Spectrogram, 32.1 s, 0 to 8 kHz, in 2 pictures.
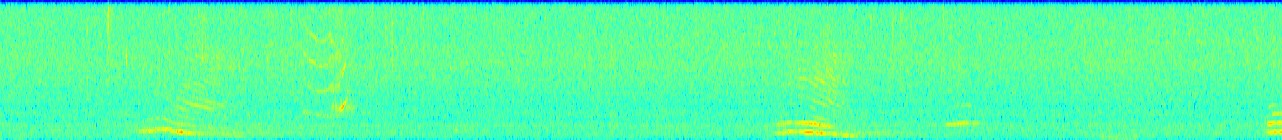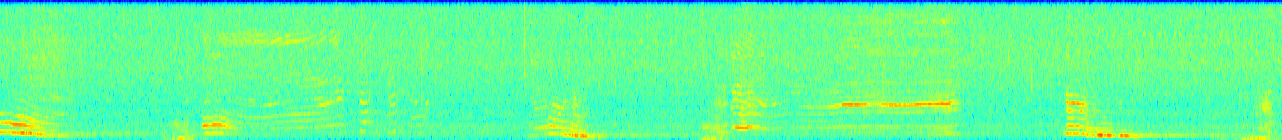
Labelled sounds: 1.9	2.8	humpback whale, 0.81 to 2.4 kHz
3.9	4.5	humpback whale, 1.7 to 6.2 kHz
9.7	10.5	humpback whale, 0.78 to 3.6 kHz
11.8	12.3	humpback whale, 0.91 to 2.1 kHz
15.8	16.7	humpback whale, 0.78 to 2.3 kHz
18.5	20.4	humpback whale, 0.78 to 5.9 kHz
22.7	23.3	humpback whale, 0.78 to 2.1 kHz
24.8	28.1	humpback whale, 0.78 to 2.7 kHz
29.3	29.6	humpback whale, 0.78 to 2.8 kHz

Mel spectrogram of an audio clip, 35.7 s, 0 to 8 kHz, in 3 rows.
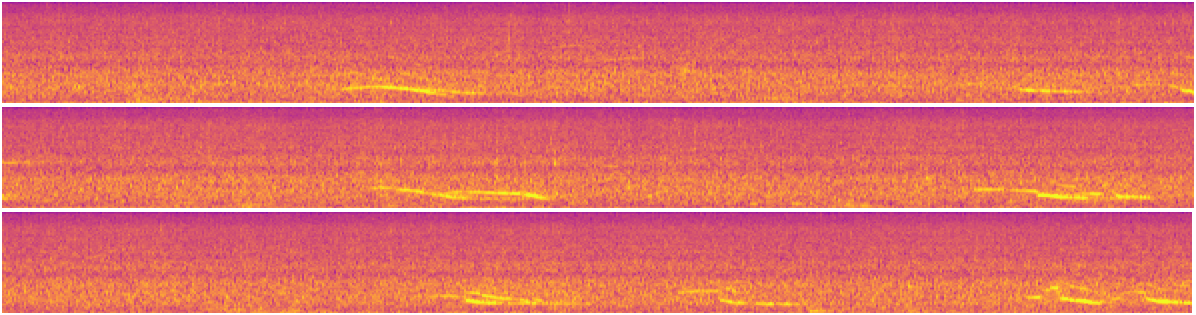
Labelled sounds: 5.5	5.9	humpback whale, 1.9 to 2.2 kHz
11.8	12.1	humpback whale, 1.4 to 1.5 kHz

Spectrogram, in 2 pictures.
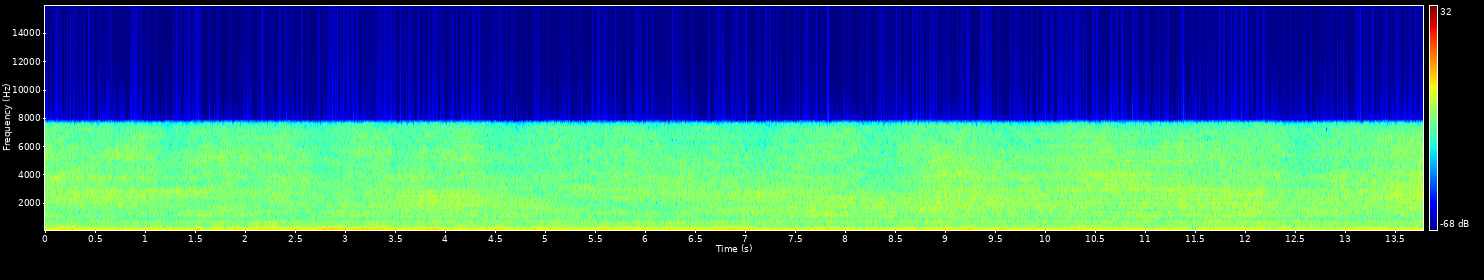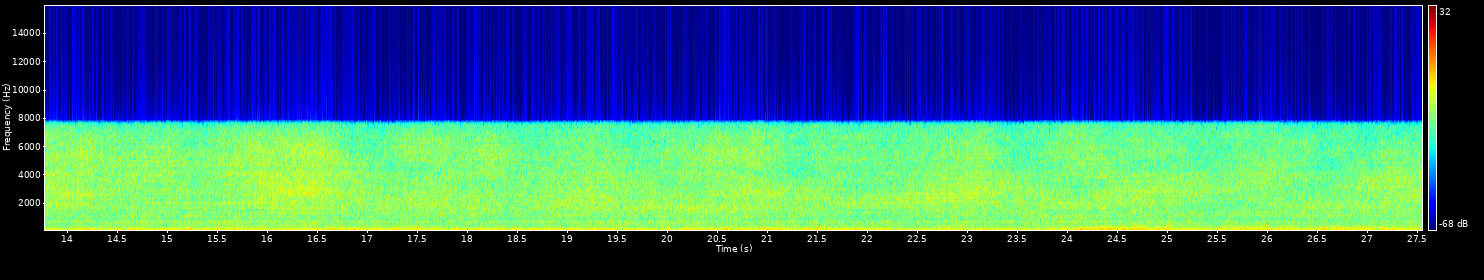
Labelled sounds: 21.6	21.9	vessel noise, 2.0 to 2.1 kHz

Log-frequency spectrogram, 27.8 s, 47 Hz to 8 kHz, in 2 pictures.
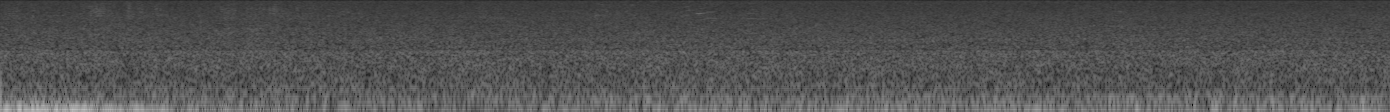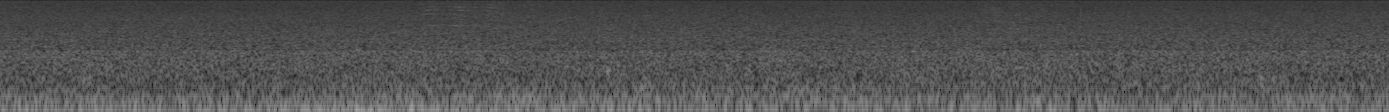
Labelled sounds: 18.3	18.6	Pacific white-sided dolphin, 5.6 to 5.8 kHz

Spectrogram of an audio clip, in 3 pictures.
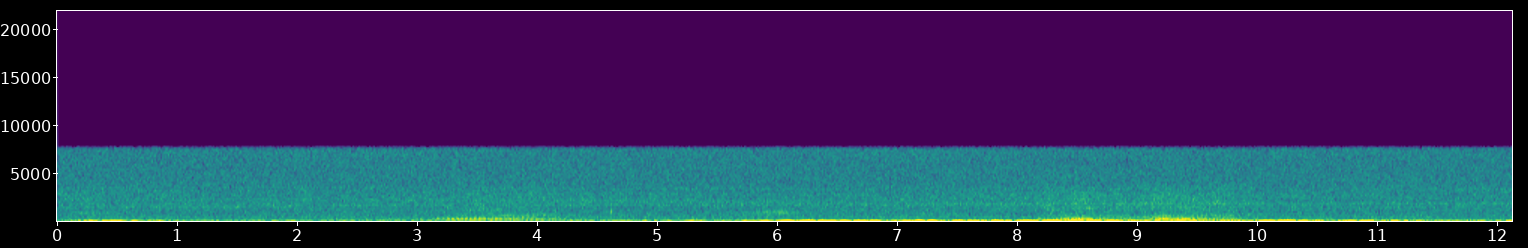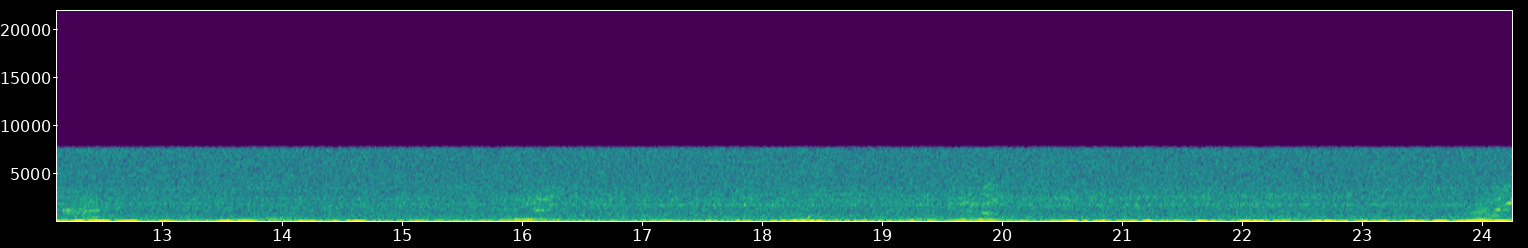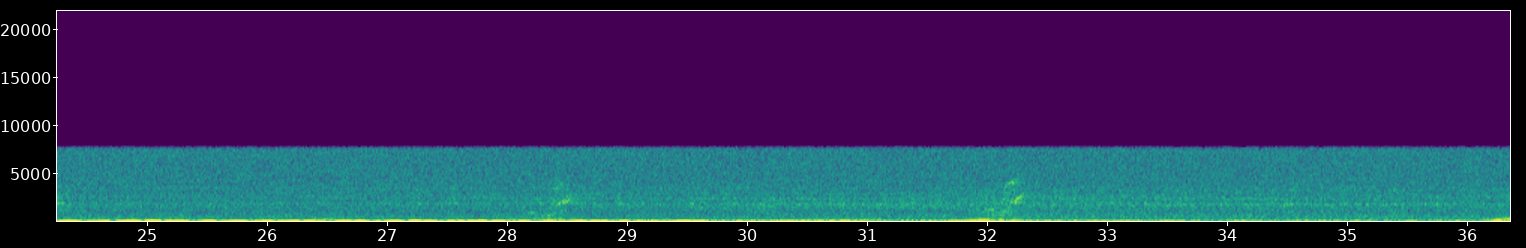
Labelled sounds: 6.8	7.1	humpback whale, 0.86 to 1.2 kHz
31.9	32.3	humpback whale, 0.93 to 1.1 kHz

